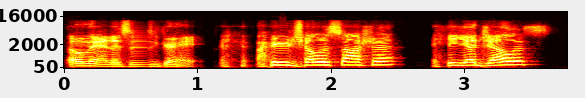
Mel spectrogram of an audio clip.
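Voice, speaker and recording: A man's voice: sits high, big pitch swings, normal speed, fairly bright tone, full character voice. An actor at a table read playing a playful young man who teases and mocks his friends at a bar. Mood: teasing. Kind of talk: table read of a comedy script.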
